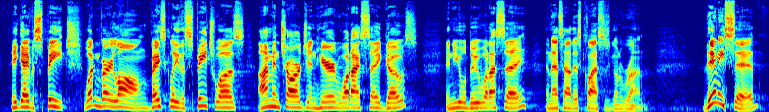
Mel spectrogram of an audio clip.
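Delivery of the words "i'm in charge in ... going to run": usual speaking voice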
